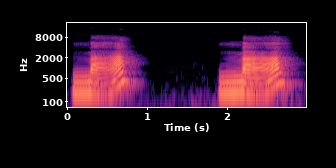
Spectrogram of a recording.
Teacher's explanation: you basically raise the voice from low to higher pitch. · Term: up tone, uptone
